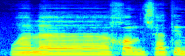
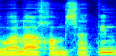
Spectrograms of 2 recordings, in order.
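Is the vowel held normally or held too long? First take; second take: too long; normal. First: The vowel is held for too long. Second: The vowel is held for a normal length. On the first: The speaker calls it wrong. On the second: The speaker calls it right.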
